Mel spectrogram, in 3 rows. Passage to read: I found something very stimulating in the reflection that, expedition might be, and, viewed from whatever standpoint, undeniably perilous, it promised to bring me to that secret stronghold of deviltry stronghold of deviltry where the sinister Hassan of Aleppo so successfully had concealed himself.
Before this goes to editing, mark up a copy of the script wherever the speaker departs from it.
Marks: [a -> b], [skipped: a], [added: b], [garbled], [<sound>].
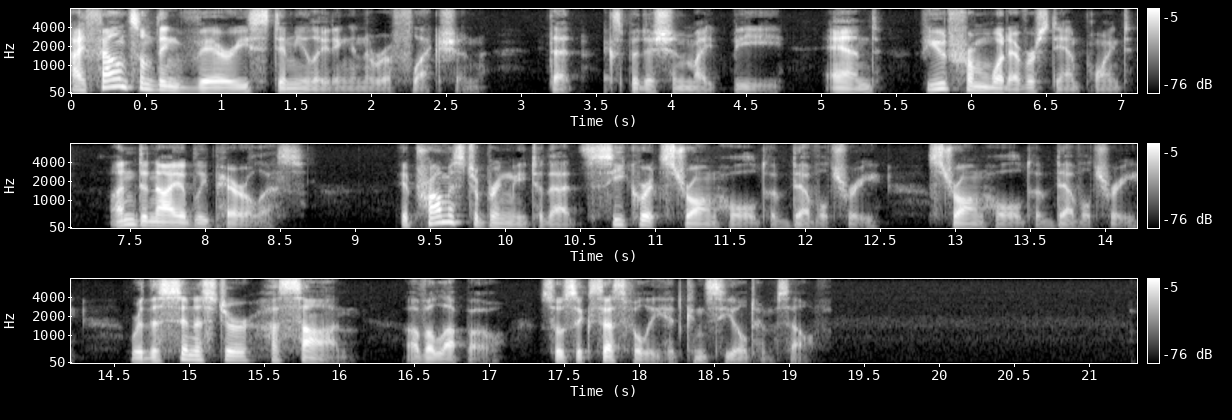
I found something very stimulating in the reflection that, expedition might be, and, viewed from whatever standpoint, undeniably perilous, it promised to bring me to that secret stronghold of deviltry stronghold of deviltry where the sinister Hassan of Aleppo so successfully had concealed himself.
